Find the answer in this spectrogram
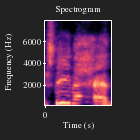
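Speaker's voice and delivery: play-acted screaming, very high pitched. Retelling a mom running out and calling a name: imitating mom screaming. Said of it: "She's screaming".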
